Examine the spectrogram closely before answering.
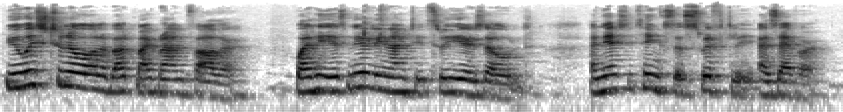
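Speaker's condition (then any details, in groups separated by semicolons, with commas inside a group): Parkinson's disease; progressive neurodegenerative, reduced dopamine, began with right hand tremor during thyroid treatment, illegible handwriting, slowed walking; nearly 12 years since diagnosis, completed LSVT LOUD with Beth Armstrong, Parkinson's clinic St. Vincent's, physiotherapy; shorter voice and breath, exaggerates voice to be understood, runs out of puff, listeners asked pardon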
